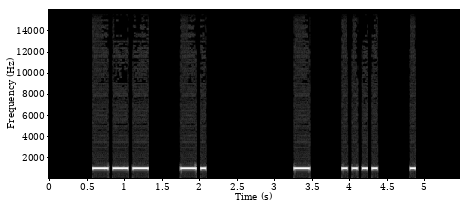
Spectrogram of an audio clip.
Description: Morse code, heard as a keyed tone, about 18 wpm, spaced as for 12 wpm, 1000 Hz. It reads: ON THE
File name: qotdfiles / 12wpm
